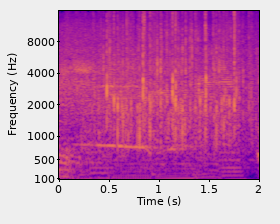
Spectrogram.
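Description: Audience clapping with music underneath; a single held note sounds in the first second.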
